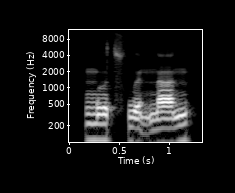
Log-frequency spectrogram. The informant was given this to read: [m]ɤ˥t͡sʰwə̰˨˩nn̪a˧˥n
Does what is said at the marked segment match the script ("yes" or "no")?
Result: yes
